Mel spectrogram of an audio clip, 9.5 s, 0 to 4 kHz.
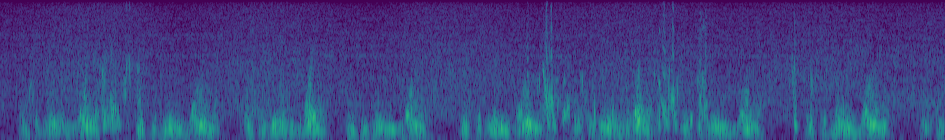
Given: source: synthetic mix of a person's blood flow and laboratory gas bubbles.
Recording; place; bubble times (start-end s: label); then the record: Doppler ultrasound of blood flow; precordium
0.28-0.36 s: bubbles
0.93-1.45 s: bubbles
5.23-5.89 s: bubbles
5.92-5.99 s: bubbles
6.20-6.32 s: bubbles
6.52-6.81 s: bubbles
6.88-7.09 s: bubbles
7.91-8.00 s: bubbles
8.09-8.16 s: bubbles
8.34-8.52 s: bubbles
From the record:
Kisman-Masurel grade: 232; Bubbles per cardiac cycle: several, 3 to 8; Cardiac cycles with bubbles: 50 to 99%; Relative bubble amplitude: moderate (0.250 to 0.450); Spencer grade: 3 (all of the cardiac periods contain showers or single bubble signals, but not dominating or overriding the cardiac motion signals); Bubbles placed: only in the low amplitude regions of the cardiac cycle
